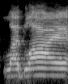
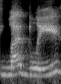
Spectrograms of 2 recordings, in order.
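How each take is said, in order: First: The last syllable sounds like 'lie'. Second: The last syllable sounds like 'lee'. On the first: Other people often say the name this way. The speaker calls it wrong. "But I get lead lie" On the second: This is how the name is really said. The speaker calls it right. "it's lead Lee, so it's basically like lead of a pencil, and then like Lee"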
